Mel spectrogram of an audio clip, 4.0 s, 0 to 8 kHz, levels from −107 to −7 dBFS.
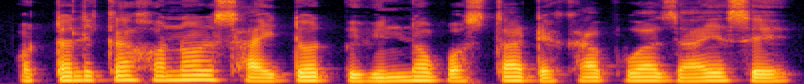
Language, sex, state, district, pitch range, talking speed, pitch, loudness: Assamese, male, Assam, Kamrup Metropolitan, 125-150 Hz, 120 wpm, 135 Hz, -19 LUFS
